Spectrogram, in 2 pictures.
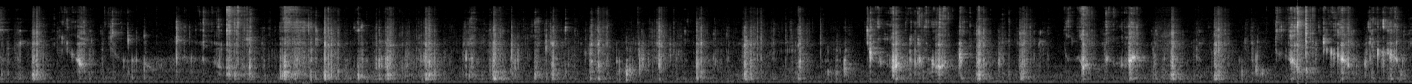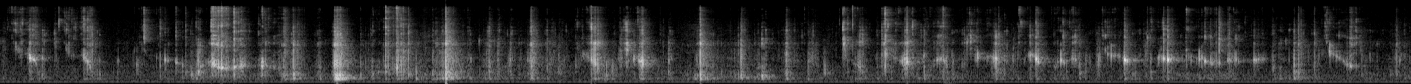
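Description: Chewing and crunching of tanghulu, mandarins and cherry tomatoes in a hard candy shell, with many sharp cracks of the sugar coating breaking.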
